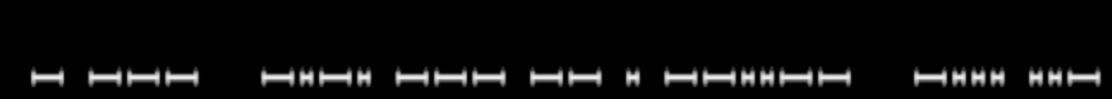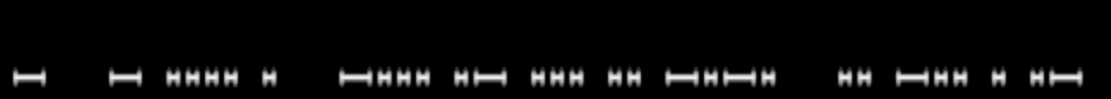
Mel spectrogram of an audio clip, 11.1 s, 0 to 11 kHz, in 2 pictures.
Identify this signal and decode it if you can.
Morse code, heard as a keyed tone, about 25 wpm, 600 Hz. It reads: TO COME, BUT THE BASIC IDEA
